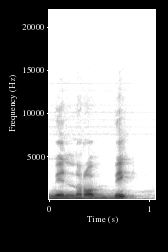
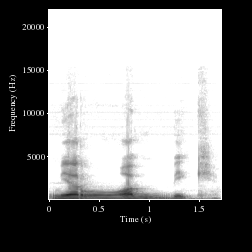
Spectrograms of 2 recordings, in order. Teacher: dengan memasukkan bunyi Nun kepada huruf ro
